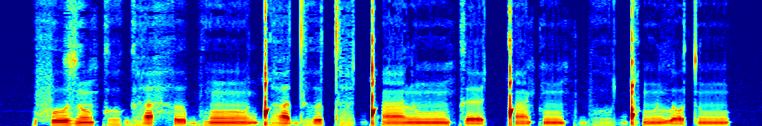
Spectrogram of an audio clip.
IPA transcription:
f o˦ z õ˦ k ɔ̤˦ ɡʱ a˨ h ɤ˨ bʱ õː˦˨ ɡ͡ǃ a˦˨ dʱ ɤ˦ t a̤˦ ǃʼ ã˦ l ũː˦ k ɜ˨ ǃ ã˦ k ũː˦ k bʱ ɔ̤˦ ǃʼ ũ˨˦ l ɔ˨ t ũ˦

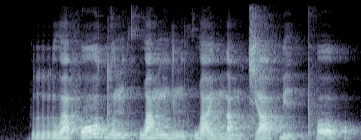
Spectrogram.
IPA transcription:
r u˧ a̯ f ɔː˥˩ d o˥˩ n kʰ w a˥˩ m ŋ i˦˥ n k w a˧ j n a˨˩ m t͡ɕ aː˦˥ p̚ j i˨˩ ʔ pʰ ɔ˥˩ ʔ

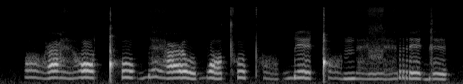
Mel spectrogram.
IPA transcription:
ɦ ɔ̤˧˩˧ ʕ ɛ̤˧˩ ɦ ɔ˧˩ ǃʰ o˧˩ ɡ͡b ɛ̤˥˨ ʕ o˧˩˧ b ɔ˧˩˧ tʰ ʊ˥˨ pʰ ɔ̤˧˩˧ ɡ͡b e˥˨ ǃ ɔ̤˥˨ n ɛ̤˧˩ ɮ ɛ̤˩˥ r e˧˩ ɡ ɪ˧˩

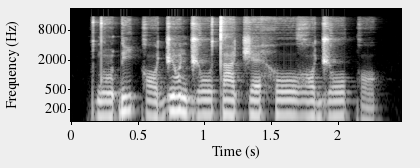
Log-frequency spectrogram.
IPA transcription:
d ɔ̃˨ ɗ i˨˦ k ɔ˨ d͡ʒ ɔ̃˦ d͡ʒ oː˧ t a˧ t͡ʃ ɛ˧ h oː˧ ɣ ɔ˧ d͡ʒ oː˧ k ɔ˨

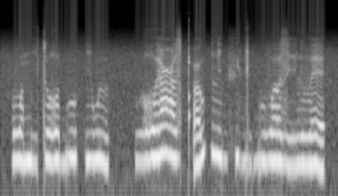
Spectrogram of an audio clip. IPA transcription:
v ʌ m i̤ t u ʁʷ i b u | i w ɯ | ṳ ʁʷ ɛ ʕ ʌ z qʼ u | l i b fʲ ɯ ɡ i̤ b u v ʌ z e̤ l v ɛ

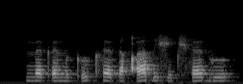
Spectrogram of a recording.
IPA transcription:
m œ kʼ œ m ʊ kʼ u kʰ œ p ɪ qʼ ʊ ɓ ɪ ʃ ɪ t͡ʃʰ œ ɡ u

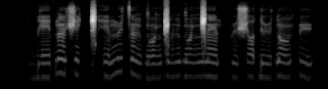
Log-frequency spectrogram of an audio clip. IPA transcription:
ɡ͡b e ɓ œ̃ ʃ e ǁʰ ɪ m ʉ t œ̃ ɡ͡b ɔ̃ ɡ͡ǁ œ̃ ɡ͡b ɔ̃ ŋ͡ǁ ɛ̃ pː ʉ ʃ ɔ ɗ ʉ ɗ ɔ̃ k͡p y

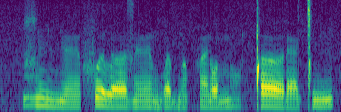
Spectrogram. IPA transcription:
ɮ ĩ ɲ ɛ̃ː f ə l ɐː z ɛ̃ː ɡʷ æ ɡʷ ĩ q ĩ ɾ ɔ n ɔ̤ ǃ ɐː ɾ æ ǀ ĩ

